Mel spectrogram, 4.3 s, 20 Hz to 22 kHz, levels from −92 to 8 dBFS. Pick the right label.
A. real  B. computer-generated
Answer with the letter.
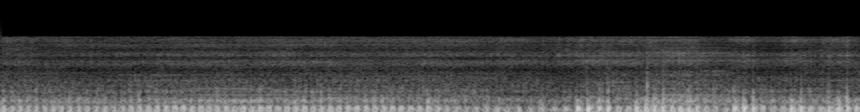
B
